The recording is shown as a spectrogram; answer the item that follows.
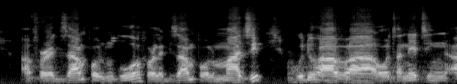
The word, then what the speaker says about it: maji: But the word maji has that ma and g, which is the syllables, the alternating vowel sound. Ma, let me just put it down. Maji, M-A-J-I, maji, which is ma with the syllable a, and g with the syllable e.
